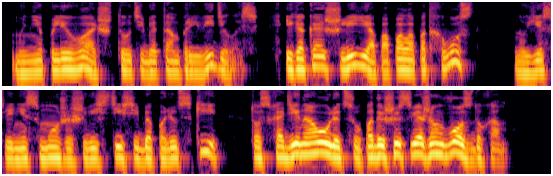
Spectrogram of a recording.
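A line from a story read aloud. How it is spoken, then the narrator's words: Quiet. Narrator (Russian): Джон негромко сказал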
